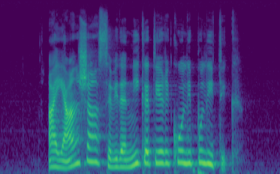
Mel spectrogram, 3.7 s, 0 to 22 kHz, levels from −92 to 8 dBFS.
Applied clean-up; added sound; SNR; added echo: none; none; none; none.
